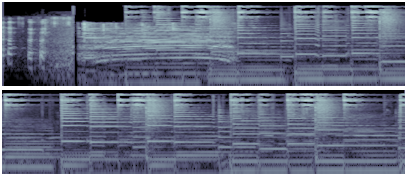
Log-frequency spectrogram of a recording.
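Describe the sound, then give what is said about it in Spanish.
A loud, drawn-out cow moo with a bending, wavering pitch rings out near the start, followed by steady sustained tones that shift in pitch; no one speaks. “¡Ah, ah no, maldita vaca!”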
